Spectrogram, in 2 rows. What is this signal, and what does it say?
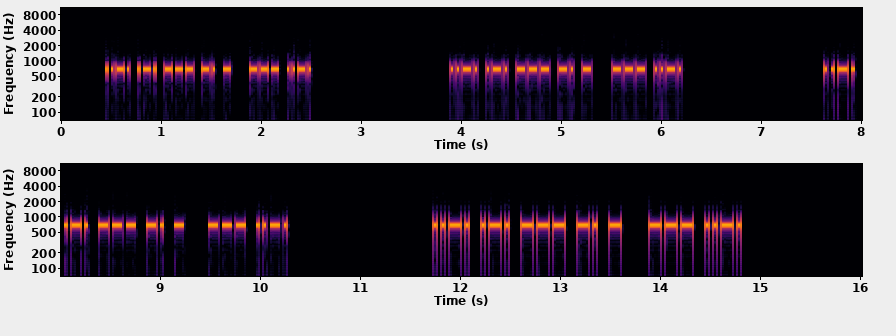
Morse code, heard as a keyed tone, about 35 wpm, 700 Hz. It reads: FRONT OF FRONT OF FRONT OF FRONT OF
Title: Speed-Racing - Sets of 2 Words 30wpm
